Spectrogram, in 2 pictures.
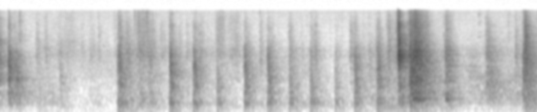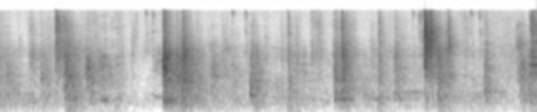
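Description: Table football being played: quick, uneven clacks and knocks of the ball striking the rod-mounted figures and the table walls, with rods sliding and rattling. The hardest hits come about four and seven seconds in, and a goal is scored during the play.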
